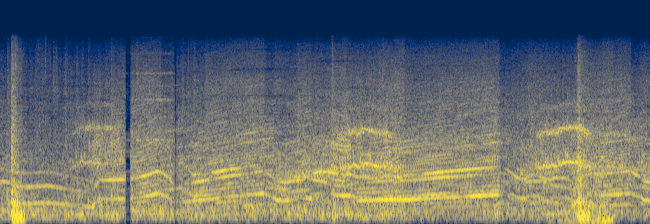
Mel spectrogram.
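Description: Tyres screech on asphalt through corners.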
